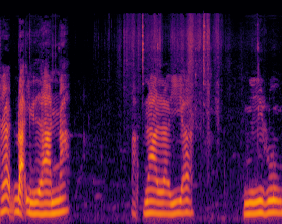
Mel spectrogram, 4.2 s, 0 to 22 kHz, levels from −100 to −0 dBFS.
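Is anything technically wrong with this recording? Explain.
Yes. Sound cut by the noise suppressor appears from 1.05 to 1.88 s and from 3.23 to 3.65 s. The suppressor misjudged steady or fading parts as noise and pulled them down by up to about 12 dB, for roughly 0.5 s the first time and 0.4 s the second. Sustained portions sag and decays end early.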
